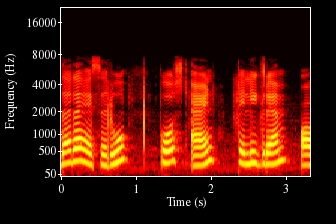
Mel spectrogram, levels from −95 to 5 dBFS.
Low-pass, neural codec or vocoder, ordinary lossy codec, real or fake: none; none; none; real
